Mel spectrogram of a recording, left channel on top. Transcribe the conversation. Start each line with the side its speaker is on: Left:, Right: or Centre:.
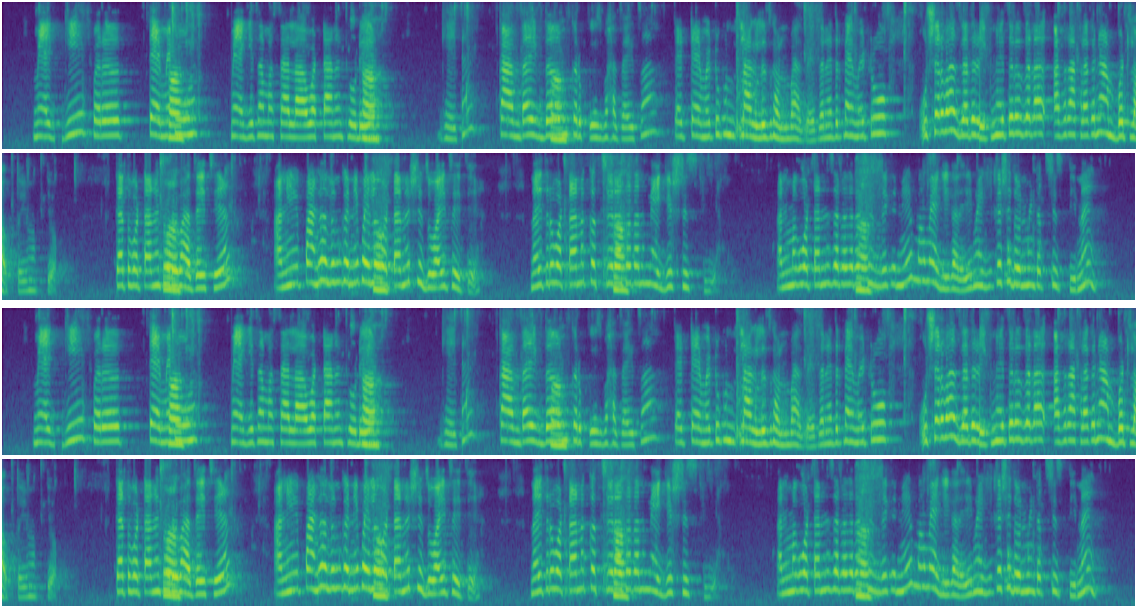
Left: मॅगी परत ट्यामॅटो
Right: हा हा
Left: मॅगीचा मसाला वट न थोडे
Right: हा
Left: घ्यायचा. कांदा एकदम
Right: हा
Left: खरपूस भाजाय. त्यात टॅमॅटो पण लागल. घालून भाजायचा नाहीतर. टोमॅटू उशार भाजला तर एक नाही तर जरा अस राखला कणी आंबट लावतोय मग तो त्यात वटाने थोडे
Right: हा
Left: भाजायचे आणि पाणी घालून. पहिल
Right: हा
Left: वटाण शिजवायचे ते नाही तर वटाण कच राहतात
Right: हा
Left: आणि मॅगी शिजते. आणि मग त्यांनी जरा जरा
Right: हा
Left: शिजले कणी मग मॅगी मॅगी घालायची मॅगी कशी दोन मिनटात शिजती नाही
